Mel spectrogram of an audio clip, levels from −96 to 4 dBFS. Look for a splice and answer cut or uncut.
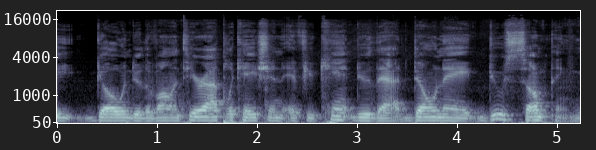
uncut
